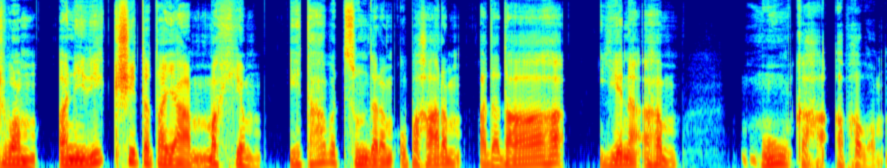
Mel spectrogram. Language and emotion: Sanskrit, surprised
